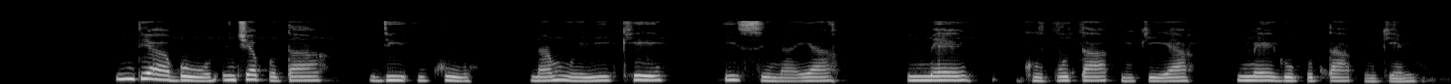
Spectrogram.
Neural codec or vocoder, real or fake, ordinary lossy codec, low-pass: codec, 16 kHz, 8 kbps, FunCodec, trained on LibriTTS, 25 frames a second; fake; none; none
